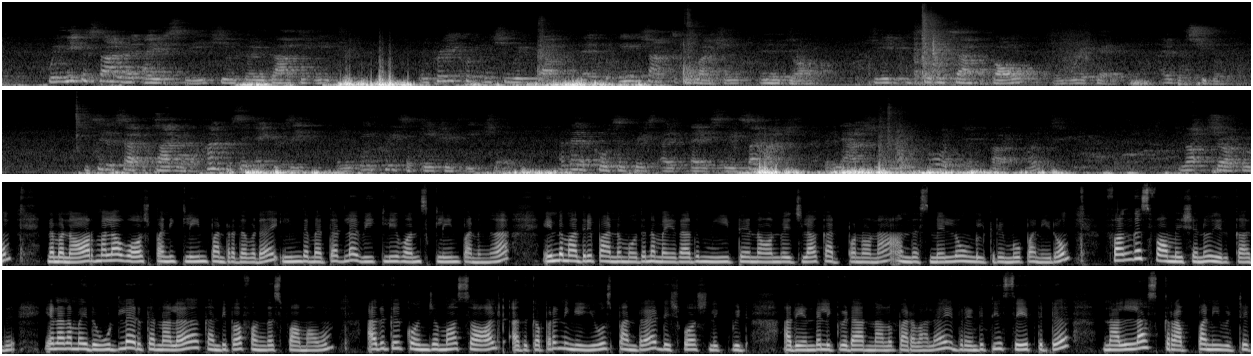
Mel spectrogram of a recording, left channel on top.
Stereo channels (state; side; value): different; both; correlation 0.00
